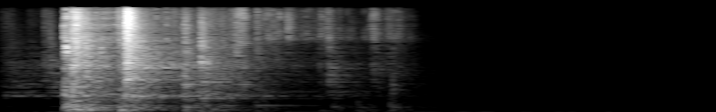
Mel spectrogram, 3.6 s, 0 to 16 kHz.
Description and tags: COKE CANS DISPOSAL C617 016
There were about twenty coke cans, four plastic cups, a garbage pail and an empty Culligan water bottle. These were arranged in various configurations and then kicked, dropped, smashed, crushed or otherwise mutilated. The sources were recorded with four Josephson microphones — two C42s and two C617s — directly to Pro Tools through NPNG preamps. Final edits were performed in Cool Edit Pro. The C42s are directional and these recordings have been left 'as is'. However most of the omnidirectional C617 tracks have been slowed down to half speed to give a much bigger sound. Recorded by Zach Greenhorn and Reid Andreae at Pulsworks Audio Arts.
bin, bottle, c42, c617, can, chaos, coke, container, crash, crush, cup, destroy, destruction, dispose, drop, empty, garbage, half, hit, impact, josephson, metal, metallic, npng, pail, plastic, rubbish, smash, speed, thud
